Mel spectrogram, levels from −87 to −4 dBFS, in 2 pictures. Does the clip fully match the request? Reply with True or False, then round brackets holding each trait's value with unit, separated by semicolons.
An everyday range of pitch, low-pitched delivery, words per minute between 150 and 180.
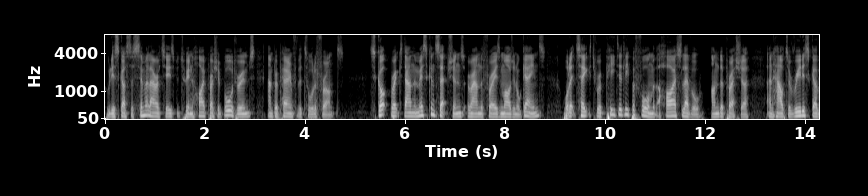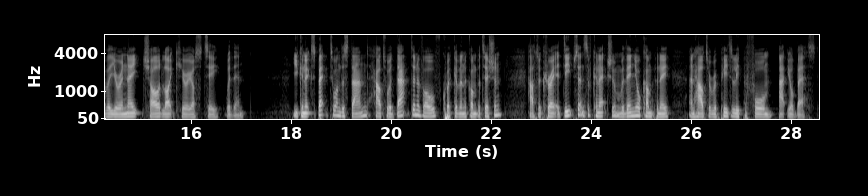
True (4.1 semitones; 110 Hz; 165 wpm)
